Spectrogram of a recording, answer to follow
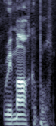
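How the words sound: A Swansea accent, with the R sounds kept short. "And in Swansea, you say remar- remarkable. ... In Swansea, they don't"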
